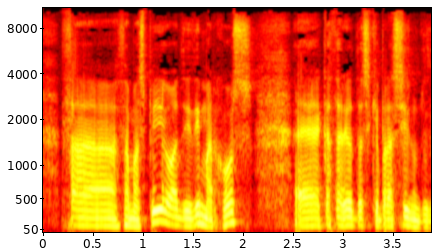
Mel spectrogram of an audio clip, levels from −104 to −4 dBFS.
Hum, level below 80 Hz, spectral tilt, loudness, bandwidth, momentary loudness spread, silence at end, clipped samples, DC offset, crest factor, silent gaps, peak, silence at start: none; -52 dBFS; -5 dB/octave; -20 LUFS; 11 kHz; 6 LU; 0 s; under 0.1%; under 0.1%; 14 dB; none; -6 dBFS; 0 s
